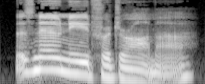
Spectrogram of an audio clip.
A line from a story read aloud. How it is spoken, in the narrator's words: Bremerton said in a smooth voice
